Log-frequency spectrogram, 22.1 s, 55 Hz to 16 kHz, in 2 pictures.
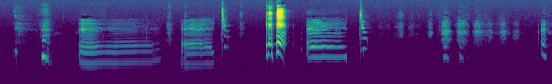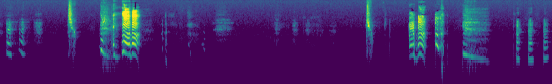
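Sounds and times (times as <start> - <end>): baby laughing and squealing: 5.3 - 5.8, 13.3 - 13.9.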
